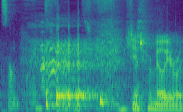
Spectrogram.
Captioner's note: laughs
